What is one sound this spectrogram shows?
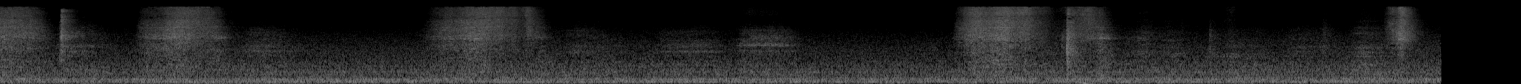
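A man breathes out hard with each pull-up.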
